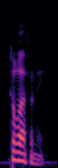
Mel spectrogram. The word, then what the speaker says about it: telephony: Telephony. Yeah, that's how you pronounce it.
